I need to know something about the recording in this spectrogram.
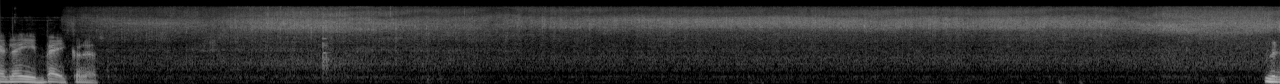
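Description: Bacon sizzles and crackles in a hot pan.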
